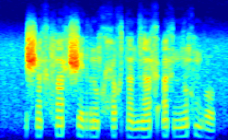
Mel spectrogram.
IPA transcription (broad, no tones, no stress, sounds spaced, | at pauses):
ʃ ã x f ã x ʃ e r õ x ħ o x t ã n z ã x ʔ ã x n d õ x m b o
